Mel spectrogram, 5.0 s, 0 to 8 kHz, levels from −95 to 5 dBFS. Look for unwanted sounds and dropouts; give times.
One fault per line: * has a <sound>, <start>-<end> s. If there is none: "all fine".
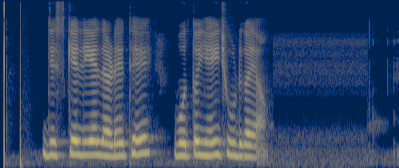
all fine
